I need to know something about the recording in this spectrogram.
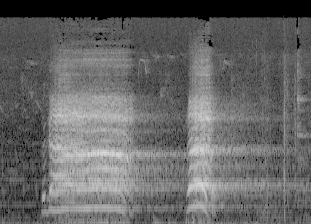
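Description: A young man shouts a loud command outdoors.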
